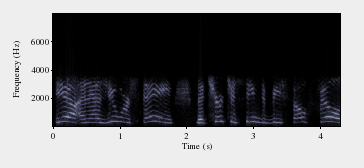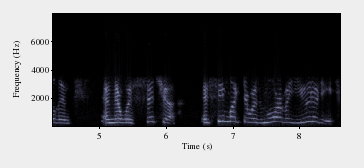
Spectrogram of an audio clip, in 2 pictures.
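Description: A woman's voice: high voice, normal speed, no echo. A woman in her sixties, a retired nurse, calling in to a radio show and talking earnestly and devoutly. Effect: calling in over a phone line. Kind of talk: casual chat. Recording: tinny phone line.

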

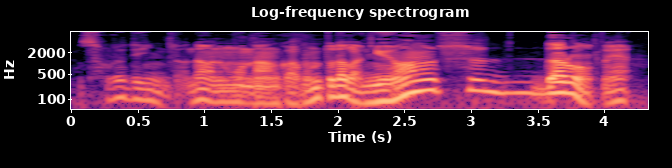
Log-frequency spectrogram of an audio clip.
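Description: A man's voice: low voice, very animated, fast, a little mellow, slightly rough. A Japanese man co-hosting a radio show, chatting casually, backing up his partner with short replies and laughing often. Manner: frequent short backchannels and bursts of laughter.

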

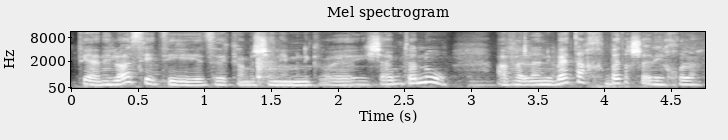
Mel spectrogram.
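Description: A woman comedian telling comic army stories in a lively way, acting out shouted drill calls. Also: on the low side, creaky. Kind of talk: comic storytelling.

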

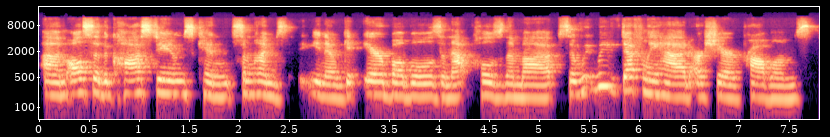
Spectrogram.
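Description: A woman from Hawaii speaks as a podcast guest. Her voice sits a little low and is soft-spoken, and she explains things with easy fillers. The recording has a noticeable roomy echo. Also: normal speed, hardly any pauses. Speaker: guest artist. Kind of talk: conversational interview.

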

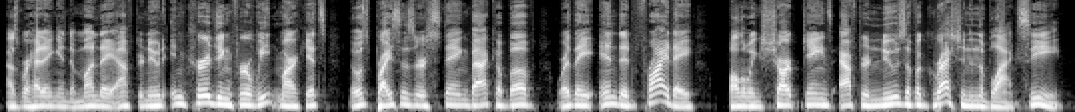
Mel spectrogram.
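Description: A man anchoring a radio farm report, reading agricultural news and market prices in a steady newsreader delivery. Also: medium pitch, moderate pace, dry recording, studio quality.

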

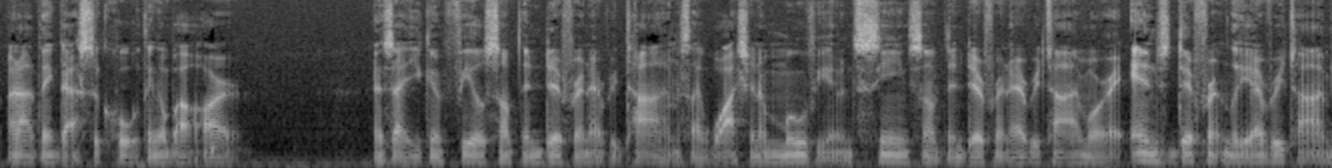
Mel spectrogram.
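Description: A man speaking as an interview guest, reflective and halting as he thinks through his answers. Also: extremely low pitch, vocal fry. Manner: halting, thoughtful.

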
